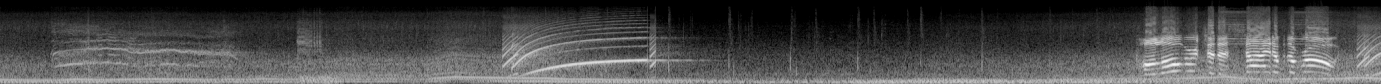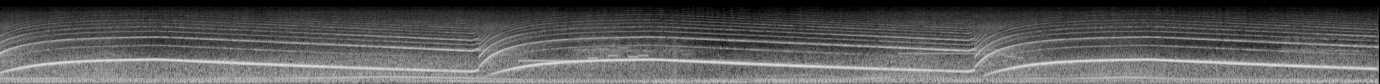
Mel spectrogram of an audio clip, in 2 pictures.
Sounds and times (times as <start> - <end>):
Police car (siren): 0.5 - 2.5, 5.0 - 7.1, 11.4 - 27.6.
